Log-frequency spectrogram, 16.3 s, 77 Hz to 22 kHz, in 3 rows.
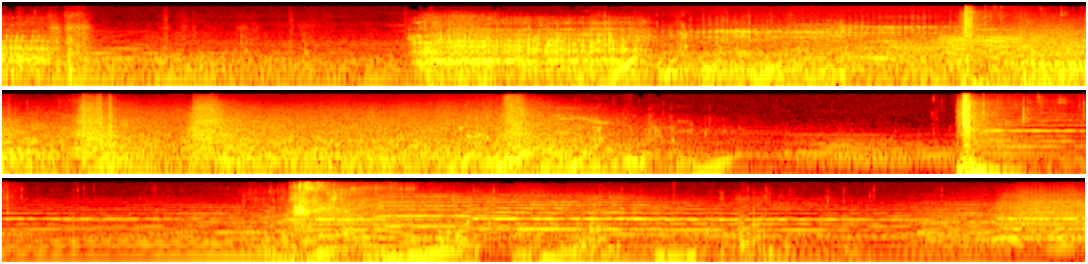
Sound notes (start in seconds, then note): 2.0 growling; 4.8 fleshy thunk; 7.7 gurgling; 10.3 fleshy thunk; 12.1 gurgling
